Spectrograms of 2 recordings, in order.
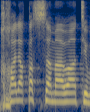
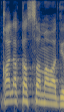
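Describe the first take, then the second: First: The first consonant is a throaty kh sound. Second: The first consonant is a hard q sound. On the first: The speaker calls it right. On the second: The speaker calls it wrong.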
